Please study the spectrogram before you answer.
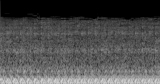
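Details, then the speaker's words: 2010 Honda Shadow Phantom after the fuel pump refit, with ethanol-free fuel plus B12 Chemtool. Steady, even, low-pitched idle with no misses, and it revs better. Normal idle. "so there we go now we got kind of a steady idle going so i think that sounds a lot better it revved a lot better"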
